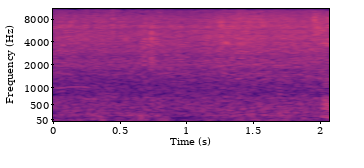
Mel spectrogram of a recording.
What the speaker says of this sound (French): Bon, ça va pas mal de vent.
